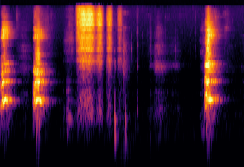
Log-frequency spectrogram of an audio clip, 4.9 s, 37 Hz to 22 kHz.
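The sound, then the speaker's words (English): Three sharp barks from a big puppy weighing about 70 pounds: two loud barks close together at the start, then a single bark after a longer pause. “is she actually barking at something? Who knows? She's a goofy bitch. It's our puppy.”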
